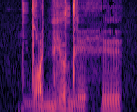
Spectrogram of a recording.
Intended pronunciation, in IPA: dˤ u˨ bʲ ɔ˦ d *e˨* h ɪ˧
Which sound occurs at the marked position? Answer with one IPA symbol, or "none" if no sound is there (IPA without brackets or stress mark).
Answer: e˨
